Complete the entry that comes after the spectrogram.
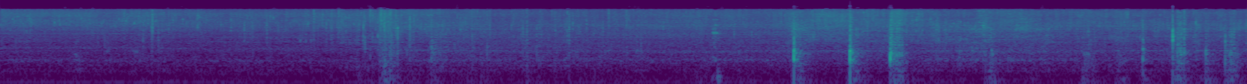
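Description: Chopped onion and garlic frying in oil in a stainless steel stockpot, a steady sizzle. A few sharp knocks against the pot come in the second half, as a block of ground beef is put into the pot and worked.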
